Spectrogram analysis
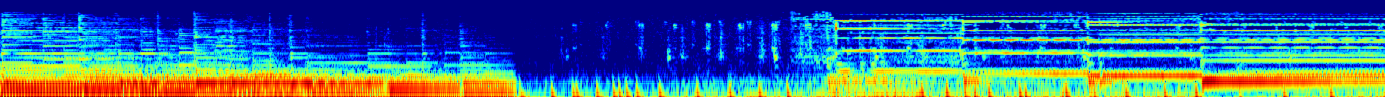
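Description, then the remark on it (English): A clock ticks steadily and clearly amid ringing chime-like tones that swell, fade briefly midway, then return as sustained bell notes. No one speaks. “I agree, they don't have clocks like yours.”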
